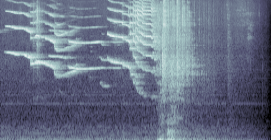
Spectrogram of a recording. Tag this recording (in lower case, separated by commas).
squeak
